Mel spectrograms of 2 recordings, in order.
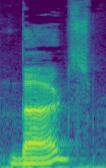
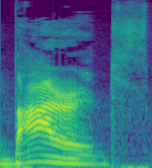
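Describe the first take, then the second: First: The vowel sounds like a rounded 'ö'. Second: The vowel sounds like a clear 'i'. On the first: The speaker calls it right. "You are using an ö" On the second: The speaker calls it wrong. "You don't say birds"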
